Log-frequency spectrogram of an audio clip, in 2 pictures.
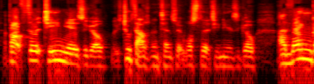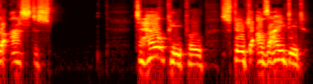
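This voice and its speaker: A man's voice: a little high, moderate pace, husky, rough recording. A man in his fifties with a Yorkshire accent, a down-to-earth guest speaker answering interview questions reflectively. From Yorkshire, England. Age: 50s.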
